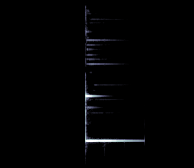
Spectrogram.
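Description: A single bright ding, a bell-like notification sound effect, about a second in. It rings on one clear tone as it fades, then cuts off suddenly.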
